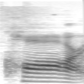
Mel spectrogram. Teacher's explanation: once you pronounce the vowel let's say 80% of the sound then the last 20% would be the R. · the tongue drops down, the back of the tongue pushes down a bit, the mouth opens, and in this case, because of the R, the lips round a bit. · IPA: kɑːr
